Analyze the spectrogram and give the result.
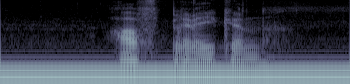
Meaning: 1. to break off 2. to demolish, to break down 3. to decompose 4. to cut short, to abort, to end
- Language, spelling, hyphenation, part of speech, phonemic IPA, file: Dutch, afbreken, af‧bre‧ken, verb, /ˈɑvˌbreːkə(n)/, Nl-afbreken.ogg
